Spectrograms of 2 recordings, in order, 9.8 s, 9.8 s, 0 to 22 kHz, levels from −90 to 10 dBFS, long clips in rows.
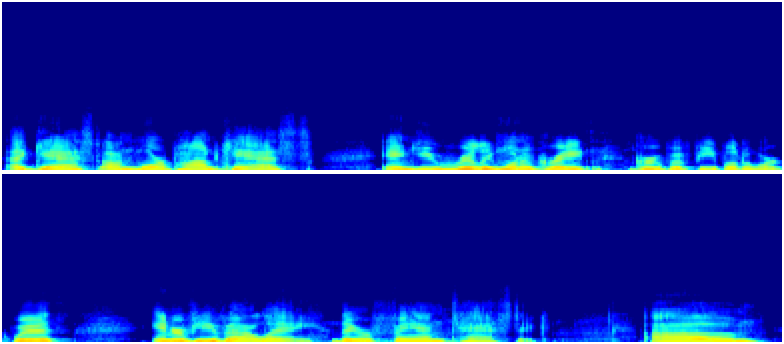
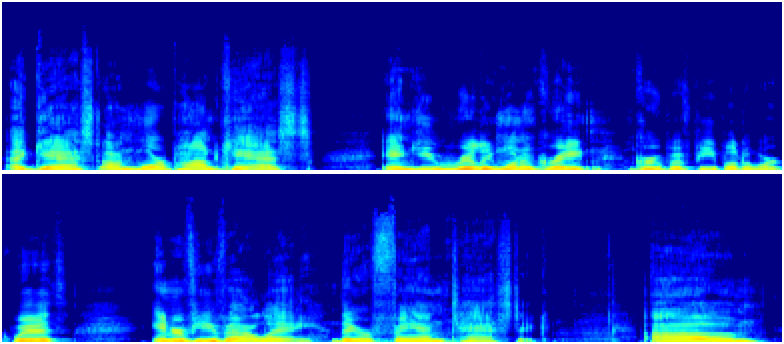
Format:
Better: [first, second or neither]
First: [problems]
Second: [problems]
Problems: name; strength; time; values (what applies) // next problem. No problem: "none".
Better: second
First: muffled; slightly; fading above 3.5 kHz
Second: none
